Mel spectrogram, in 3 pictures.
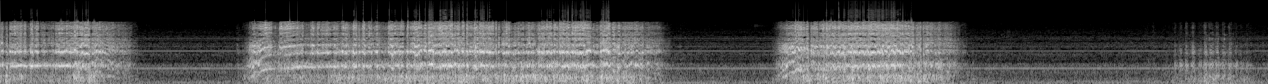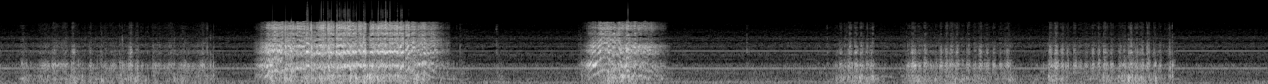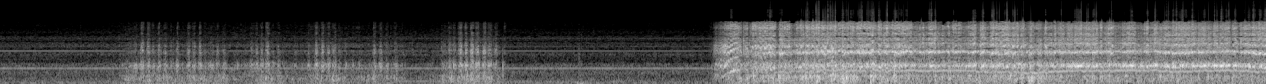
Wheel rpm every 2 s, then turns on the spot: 110, 140, 230, 50, 120, 0, 20, 50, 100, 30, 10, 20, 0, 20, 20, 0, 130, 230, 230.
12-14 20-24 26-30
